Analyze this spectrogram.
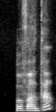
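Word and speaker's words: pour vingt ans: Florent, merci beaucoup pour 20 ans. Did I say it right? Pour 20 ans? – Yeah, it's correct.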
